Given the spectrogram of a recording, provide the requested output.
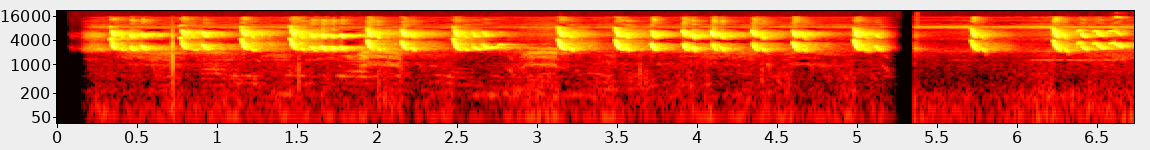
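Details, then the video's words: Squirrel chirping in a fast series of sharp, high, double-banded chirps, each sliding slightly downward. They come in bursts of three to five with brief gaps, and a single faint low click is heard near the start. "Squirrel chirping Sound"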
